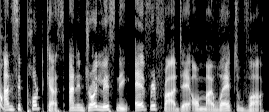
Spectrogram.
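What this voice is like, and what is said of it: Put-on German accent. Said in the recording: “this was my best German accent ... It was terrific.”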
